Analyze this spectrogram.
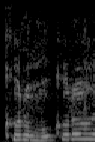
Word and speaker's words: Kuromukuro: Kuromukuro, yeah.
